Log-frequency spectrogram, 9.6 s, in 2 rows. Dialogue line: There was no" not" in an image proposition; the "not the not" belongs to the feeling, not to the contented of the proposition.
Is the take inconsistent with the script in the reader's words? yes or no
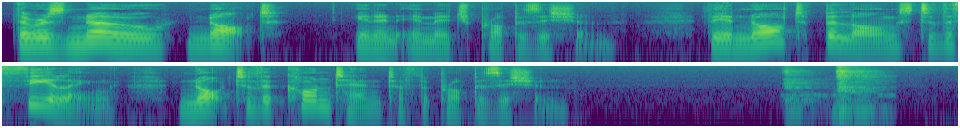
yes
